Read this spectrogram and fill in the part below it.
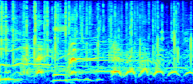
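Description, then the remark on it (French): A dog barks in a quick, excited run of short high-pitched yips, about a dozen in a steady rhythm, fairly loud with no one talking over it. “Même le chien a l'air très très réjoui de ça.”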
